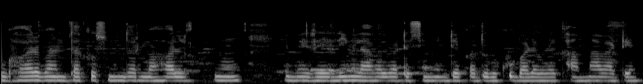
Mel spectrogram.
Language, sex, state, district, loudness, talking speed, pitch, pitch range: Bhojpuri, female, Uttar Pradesh, Deoria, -31 LUFS, 160 wpm, 175 Hz, 175-180 Hz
